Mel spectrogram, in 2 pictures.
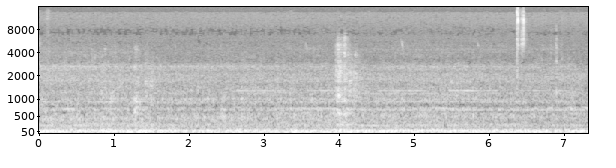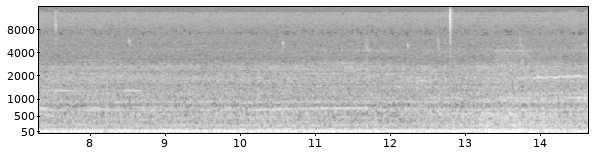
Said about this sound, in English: They've been driving these damn trucks.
